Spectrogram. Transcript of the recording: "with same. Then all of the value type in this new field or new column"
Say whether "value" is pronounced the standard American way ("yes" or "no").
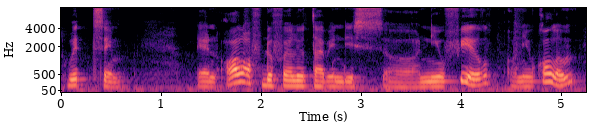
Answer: no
